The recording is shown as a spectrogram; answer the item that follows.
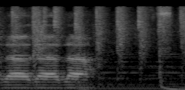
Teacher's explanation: It's actually the same sound that we have with the R in Spanish or some other Latin languages. The American T is voiced, meaning that if you touch your throat, you would actually feel it vibrating as you're making the sound.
